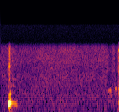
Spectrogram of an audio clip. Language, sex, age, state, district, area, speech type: Gujarati, female, 18-30, Gujarat, Valsad, rural, conversation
